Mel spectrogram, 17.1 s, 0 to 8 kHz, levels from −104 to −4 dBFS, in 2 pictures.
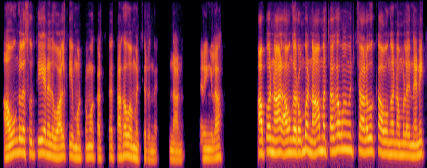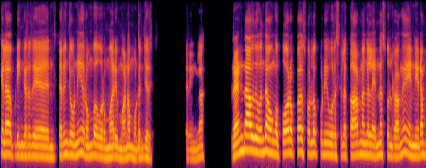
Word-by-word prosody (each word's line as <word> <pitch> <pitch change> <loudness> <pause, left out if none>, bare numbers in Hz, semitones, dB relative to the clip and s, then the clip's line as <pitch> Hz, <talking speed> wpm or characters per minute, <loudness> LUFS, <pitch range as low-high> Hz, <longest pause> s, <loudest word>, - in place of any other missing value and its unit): அவுங்கள 185 +7 +2
சுத்தி, 170 +1 -4
எனது 155 -3 0
வாழ்க்கைய 140 +2 -1
மொத்தமா 135 +3 -4
கட்டுனே 125 +2 -7
தகவமைச்சிருந்தேன், 120 -8 -2 0.3
நான். 100 0 -4 0.4
சரிங்களா? 120 +2 -2 0.9
அப்ப 205 +3 +3
நான் 185 +1 +7
அவுங்க 185 +1 +4
ரொம்ப 200 +5 0 0.2
நாம 210 +4 +4
தகவமைச்ச 225 0 0
அளவுக்கு, 200 +2 0
அவுங்க 175 -1 +1
நம்மள 160 0 -1 0.2
நெனக்கல, 170 +3 0
அப்படிங்கிறது 145 0 -3 0.5
தெரிஞ்ச 165 +3 -2
ஒடனேயே, 170 +4 -1
ரொம்ப 150 +3 -2
ஒரு 125 -2 -3
மாரி 140 +1 0
மனம் 130 +1 -2
உடைஞ்சிருச்சு. 125 -2 -6 0.6
சரிங்களா? 115 +4 -7 0.7
ரெண்டாவது 210 +5 +5
வந்து, 190 +3 0
அவுங்க 180 -3 0
போறப்ப 185 +2 +1
சொல்லக்கூடிய 170 -1 -4
ஒரு 155 - -2
சில 150 - -7
காரணங்கள், 155 0 +1
என்ன 155 +3 -2
சொல்றாங்க, 140 +1 -3
"என்னிடம் 145 +2 -1
155 Hz, 135 wpm, -20 LUFS, 135-180 Hz, 0.9 s, நான்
